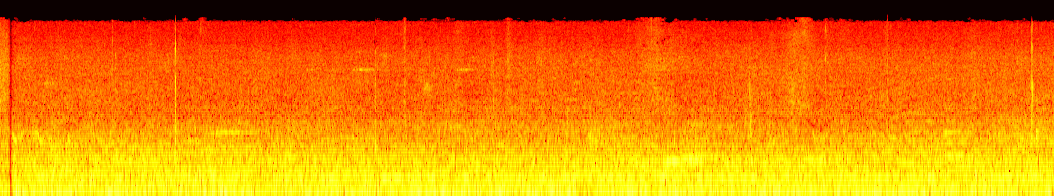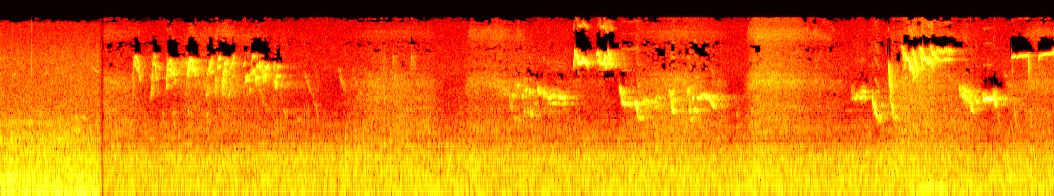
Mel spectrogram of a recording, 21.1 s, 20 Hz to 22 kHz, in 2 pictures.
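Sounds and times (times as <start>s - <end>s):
robin singing: 1.9s - 4.9s, 11.3s - 21.0s.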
